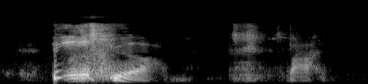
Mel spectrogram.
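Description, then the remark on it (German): A loud sneeze bursts out with a sharp onset and breathy, voiced tail, followed by a softer second sneeze-like exhale about a second and a half later. “So, in diesem Sinne, ich wünsche euch, ähm, ich muss gleich nochmal niesen.”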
